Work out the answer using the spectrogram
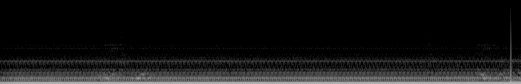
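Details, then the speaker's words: Dishwasher pressed to start gives only a steady low drain-pump hum running nonstop with no water filling; anti-flood float switch tripped because water has leaked under the machine. "sürekli bu sesi alıyoruz. Bu sesi aldığınızda arkadaşlar bulaşık makinesinin altına su geçmiş demektir."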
